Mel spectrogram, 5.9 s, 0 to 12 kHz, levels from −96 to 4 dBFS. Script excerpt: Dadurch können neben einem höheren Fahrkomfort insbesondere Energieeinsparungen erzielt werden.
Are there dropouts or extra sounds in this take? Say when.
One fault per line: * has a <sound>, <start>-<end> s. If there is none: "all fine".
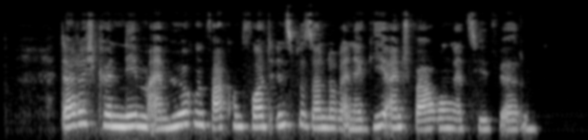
all fine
